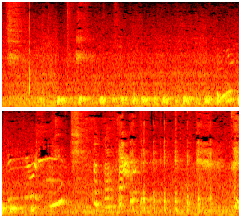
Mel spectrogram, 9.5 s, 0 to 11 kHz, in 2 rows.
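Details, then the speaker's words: A 19-year-old expectant mother hears her baby's heartbeat for the first time: fast, regular whooshing fetal heartbeat on Doppler at about 140 a minute, with her laughter and exclamations over it. "um vídeo super divertido da reação dela a ouvir o coraçãozinho do bebê pela primeira vez"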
